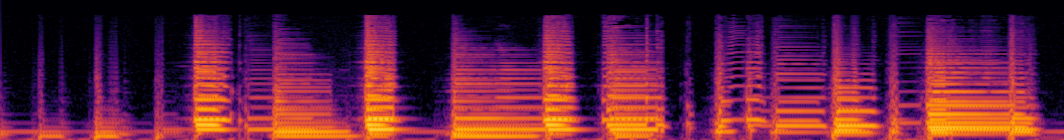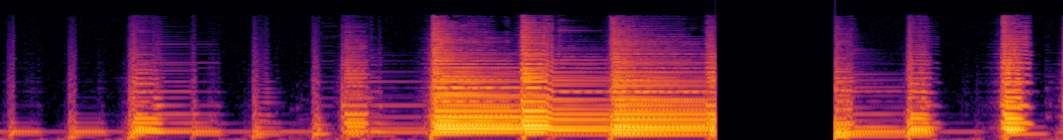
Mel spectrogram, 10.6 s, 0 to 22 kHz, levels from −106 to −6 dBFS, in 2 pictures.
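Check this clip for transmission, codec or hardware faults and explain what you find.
Two faults are audible in the music: a jump in continuity near the start and a stretch of total silence near the end.

At 3.30 s the music lurches forward with a small click. It sounds like a stream segment skipped: a chunk of the stream was likely never fetched, and playback went on with the next one, joining two points of the music that were never adjacent. On a waveform the envelope and phrasing change abruptly at that instant. A spectrogram shows a thin vertical broadband line where the harmonic content breaks off and resumes with different material.

From 8.89 s to 9.49 s, about 0.6 s, the music vanishes completely and then re-enters mid-flow. This is an audio dropout to silence. The input was likely lost for a moment while recording carried on writing silence, so nothing of the ambience or decay remains. 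The waveform collapses to a flat line with hard edges, and the spectrogram shows a solid dark column bounded by sharp vertical onsets.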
